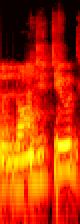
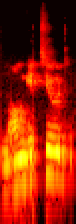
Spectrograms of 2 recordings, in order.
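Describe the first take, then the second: First: Said in the usual way. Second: Longitude said with a hard g, "long-gitude"; alternative pronunciation. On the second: Shown as a demonstration. Reviewer showing how some people pronounce the title, Longitude with hard g. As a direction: say Longitude as "LONG-gih-tude". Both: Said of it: "Some people will pronounce it as".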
